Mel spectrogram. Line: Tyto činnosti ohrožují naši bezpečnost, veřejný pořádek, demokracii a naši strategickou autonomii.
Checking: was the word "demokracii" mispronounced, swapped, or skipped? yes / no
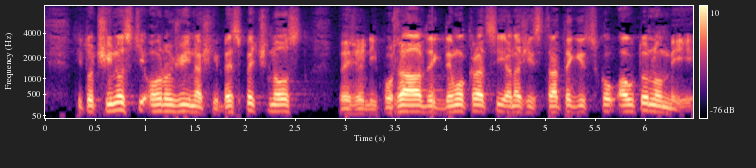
no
